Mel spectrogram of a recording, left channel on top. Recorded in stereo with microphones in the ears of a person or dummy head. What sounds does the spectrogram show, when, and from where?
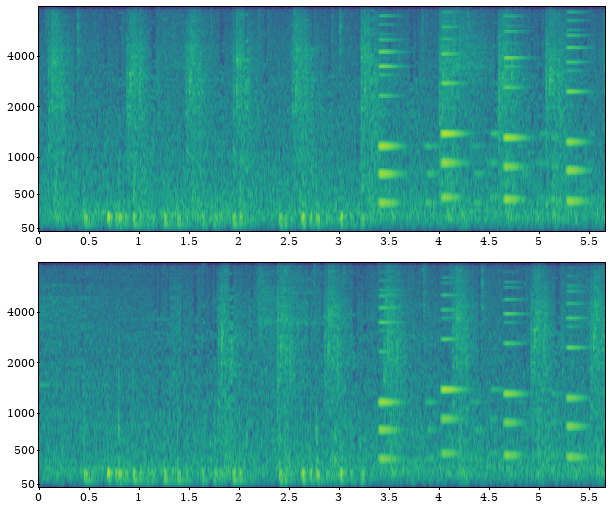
0.4 s typing on a keyboard: 20° right (ahead or behind)
3.4 s a ringtone: 15° left (ahead or behind)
